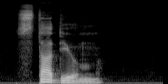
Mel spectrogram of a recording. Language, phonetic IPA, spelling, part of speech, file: Polish, [ˈstadʲjũm], stadium, noun, Pl-stadium.ogg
